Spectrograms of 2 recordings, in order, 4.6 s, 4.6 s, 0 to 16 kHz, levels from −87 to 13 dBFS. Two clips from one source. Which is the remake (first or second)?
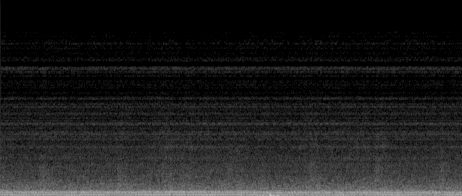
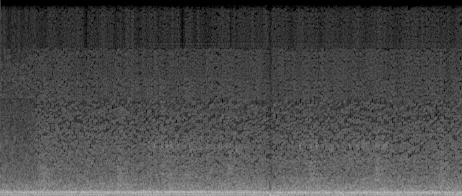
first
